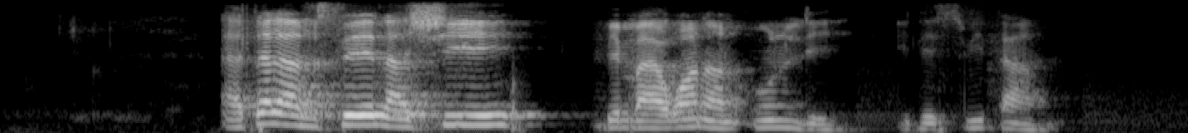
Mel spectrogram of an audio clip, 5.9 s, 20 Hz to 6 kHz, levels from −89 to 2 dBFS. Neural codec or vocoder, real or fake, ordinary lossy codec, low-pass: vocoder, 44.1 kHz, 80 mel bands, Vocos; fake; AAC, 32 kbps; 5.4 kHz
